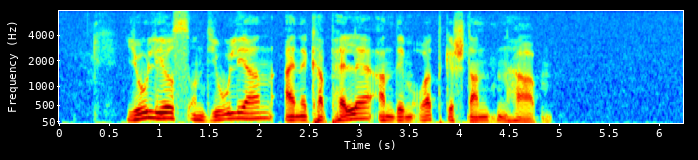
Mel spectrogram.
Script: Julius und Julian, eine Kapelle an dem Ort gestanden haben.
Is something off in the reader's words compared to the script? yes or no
no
